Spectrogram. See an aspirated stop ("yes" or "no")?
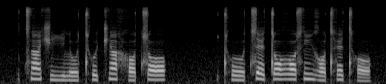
yes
